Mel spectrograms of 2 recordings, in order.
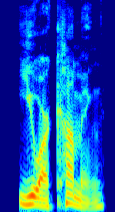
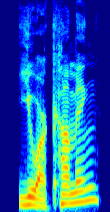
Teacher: if you say you are coming with a flat tone, it is a statement. But if you say you are coming with a rising tone, it is a question. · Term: intonation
